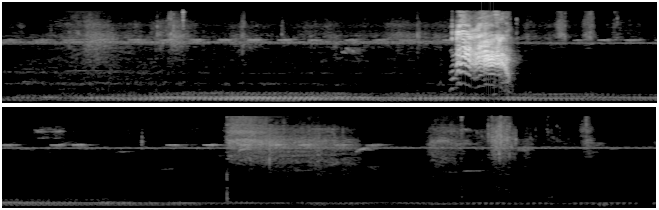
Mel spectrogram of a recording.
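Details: Cat angry at its partner gives one short, loud, harsh hiss in the middle, over a steady low droning hum with faint high whine and a few soft scuffs.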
